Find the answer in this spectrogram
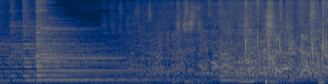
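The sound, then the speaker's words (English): A dense crowd chatters and calls out as President Ahmadinejad takes off his jacket and puts on a multicolored yellow and red cloak. The noise swells into louder, excited cheering in the second half, with a low sustained tone running underneath early on. “The crowd is getting very excited.”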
